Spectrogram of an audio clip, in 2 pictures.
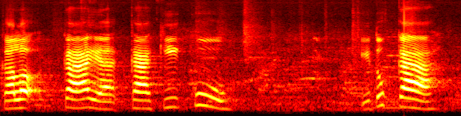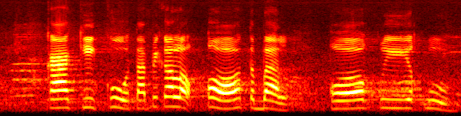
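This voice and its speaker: A high-pitched woman leads a recitation lesson at an unhurried pace. She stretches each example out slowly and repeats it patiently, with a faint hiss of noise in the background. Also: fairly even intonation, a bit bright, muffled recording. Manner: patient, drawn-out model recitations. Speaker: Quran recitation teacher. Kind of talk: Quran pronunciation lesson.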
